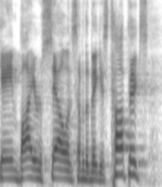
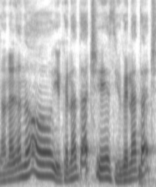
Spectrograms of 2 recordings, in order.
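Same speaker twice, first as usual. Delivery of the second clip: put-on comedic Eastern European accent. Taunting Cowboys fans over a replica trophy, the speaker does a Borat impression. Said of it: "That was a pretty good Borat".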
